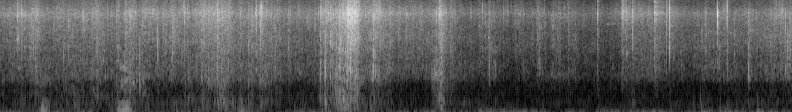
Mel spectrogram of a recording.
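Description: Irregular rustling and crackling of dry leaves and forest litter being handled, with scattered sharp clicks and one louder rustle about two and a half seconds in.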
